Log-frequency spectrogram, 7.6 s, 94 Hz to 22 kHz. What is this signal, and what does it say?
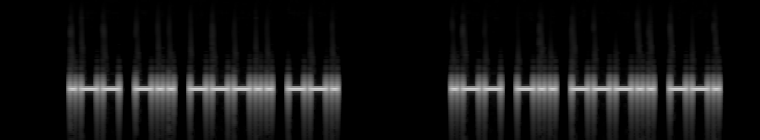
Morse code, heard as a keyed tone, about 22 wpm, 700 Hz. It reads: WD8G WD8G
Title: USA Call Signs - 4 Characters - Repeated 2x - 22wpm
